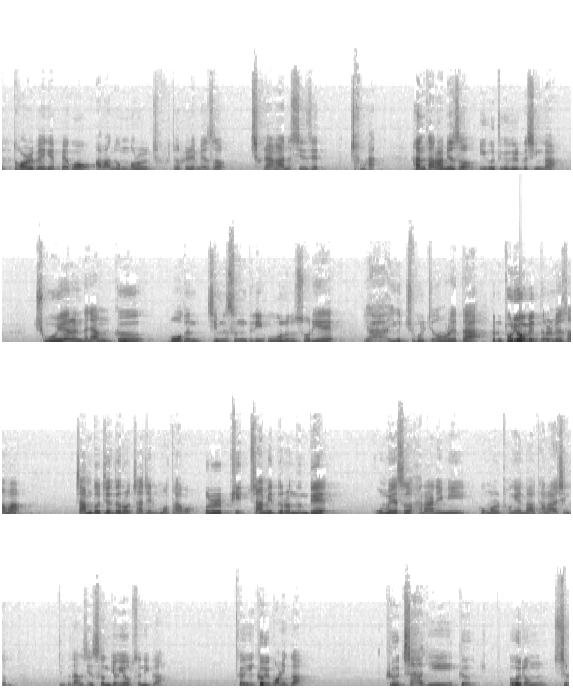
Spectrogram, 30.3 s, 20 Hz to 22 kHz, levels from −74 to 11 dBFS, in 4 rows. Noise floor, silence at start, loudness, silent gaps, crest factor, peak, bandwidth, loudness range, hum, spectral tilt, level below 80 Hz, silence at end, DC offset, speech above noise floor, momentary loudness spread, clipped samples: -47 dBFS; 0 s; -23 LUFS; none; 24 dB; 0 dBFS; 13 kHz; 8 LU; none; -4 dB/octave; -52 dBFS; 0 s; under 0.1%; 24 dB; 13 LU; under 0.1%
